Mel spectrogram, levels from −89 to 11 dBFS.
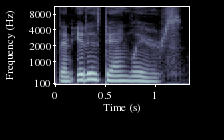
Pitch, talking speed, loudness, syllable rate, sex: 205 Hz, 180 wpm, -16 LUFS, 4.0 syllables/s, female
